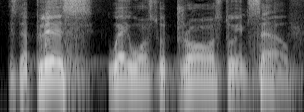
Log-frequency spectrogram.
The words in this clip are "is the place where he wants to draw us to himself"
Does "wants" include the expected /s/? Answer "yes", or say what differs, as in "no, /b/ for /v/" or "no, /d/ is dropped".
yes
